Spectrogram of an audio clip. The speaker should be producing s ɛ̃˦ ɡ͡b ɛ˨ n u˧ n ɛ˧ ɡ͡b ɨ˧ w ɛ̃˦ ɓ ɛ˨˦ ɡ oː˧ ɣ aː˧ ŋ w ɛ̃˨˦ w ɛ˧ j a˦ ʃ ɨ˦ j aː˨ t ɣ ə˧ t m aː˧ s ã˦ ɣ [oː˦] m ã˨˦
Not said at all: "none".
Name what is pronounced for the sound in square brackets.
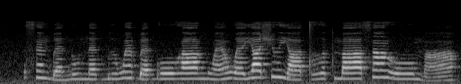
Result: oː˦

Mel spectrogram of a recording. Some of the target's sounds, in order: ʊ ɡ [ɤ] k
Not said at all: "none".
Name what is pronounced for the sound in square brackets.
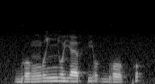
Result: o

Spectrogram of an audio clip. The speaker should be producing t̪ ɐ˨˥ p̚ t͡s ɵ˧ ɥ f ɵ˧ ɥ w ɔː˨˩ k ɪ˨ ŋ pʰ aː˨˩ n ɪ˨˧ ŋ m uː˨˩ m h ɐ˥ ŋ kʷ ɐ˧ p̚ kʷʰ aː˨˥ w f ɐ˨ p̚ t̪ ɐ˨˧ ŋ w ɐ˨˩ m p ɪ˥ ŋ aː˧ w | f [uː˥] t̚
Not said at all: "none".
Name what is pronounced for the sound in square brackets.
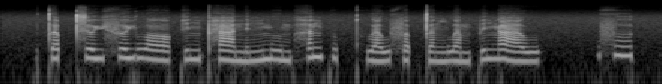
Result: uː˥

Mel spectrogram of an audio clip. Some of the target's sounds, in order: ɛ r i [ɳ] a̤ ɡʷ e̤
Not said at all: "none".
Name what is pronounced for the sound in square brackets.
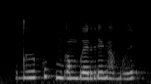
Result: ɳ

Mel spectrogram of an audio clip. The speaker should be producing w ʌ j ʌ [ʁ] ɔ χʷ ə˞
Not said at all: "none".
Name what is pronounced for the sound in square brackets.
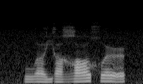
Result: ʁ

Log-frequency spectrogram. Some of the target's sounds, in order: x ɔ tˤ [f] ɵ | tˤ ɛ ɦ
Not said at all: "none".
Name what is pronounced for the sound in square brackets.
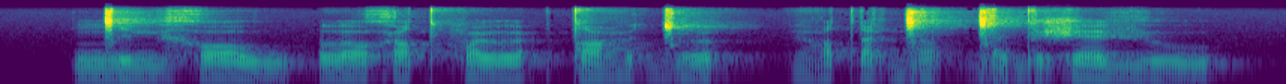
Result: f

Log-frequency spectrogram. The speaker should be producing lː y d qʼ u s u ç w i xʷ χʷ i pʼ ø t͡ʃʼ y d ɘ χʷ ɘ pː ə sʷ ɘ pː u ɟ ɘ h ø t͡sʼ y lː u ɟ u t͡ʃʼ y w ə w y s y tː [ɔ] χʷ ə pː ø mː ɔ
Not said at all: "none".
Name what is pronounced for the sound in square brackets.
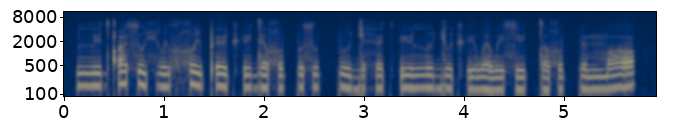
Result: ɔ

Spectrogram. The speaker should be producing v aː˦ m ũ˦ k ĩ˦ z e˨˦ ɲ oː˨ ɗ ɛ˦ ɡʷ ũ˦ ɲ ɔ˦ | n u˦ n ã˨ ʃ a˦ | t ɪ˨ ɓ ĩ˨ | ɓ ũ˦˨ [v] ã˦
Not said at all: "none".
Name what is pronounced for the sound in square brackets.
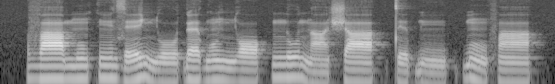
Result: f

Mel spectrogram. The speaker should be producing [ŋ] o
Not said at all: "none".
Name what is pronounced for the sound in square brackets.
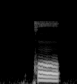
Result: k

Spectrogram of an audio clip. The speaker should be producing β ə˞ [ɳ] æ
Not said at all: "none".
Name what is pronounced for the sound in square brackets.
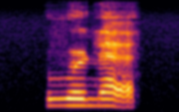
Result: ɳ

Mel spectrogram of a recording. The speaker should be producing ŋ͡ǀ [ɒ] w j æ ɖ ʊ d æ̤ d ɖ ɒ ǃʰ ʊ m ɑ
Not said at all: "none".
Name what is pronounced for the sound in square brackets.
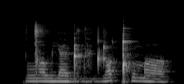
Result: ɑ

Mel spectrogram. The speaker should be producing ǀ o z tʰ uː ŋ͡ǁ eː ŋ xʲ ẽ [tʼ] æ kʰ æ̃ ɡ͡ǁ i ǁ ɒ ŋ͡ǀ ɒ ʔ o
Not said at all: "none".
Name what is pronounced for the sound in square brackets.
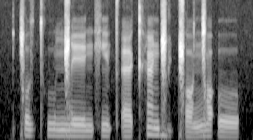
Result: tʼ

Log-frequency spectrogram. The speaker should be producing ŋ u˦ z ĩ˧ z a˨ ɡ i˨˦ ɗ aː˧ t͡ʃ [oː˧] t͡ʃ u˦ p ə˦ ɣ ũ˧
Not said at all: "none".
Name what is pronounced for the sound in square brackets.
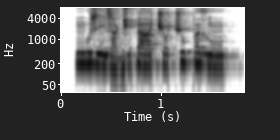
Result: o˧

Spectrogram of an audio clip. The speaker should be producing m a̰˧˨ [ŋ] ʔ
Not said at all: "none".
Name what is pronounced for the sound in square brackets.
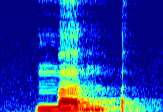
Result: n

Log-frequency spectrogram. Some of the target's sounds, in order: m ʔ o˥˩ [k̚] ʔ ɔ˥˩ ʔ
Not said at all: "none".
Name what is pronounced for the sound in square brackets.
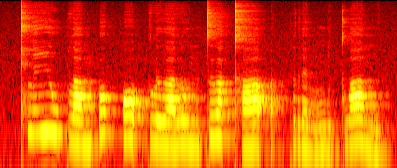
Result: k̚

